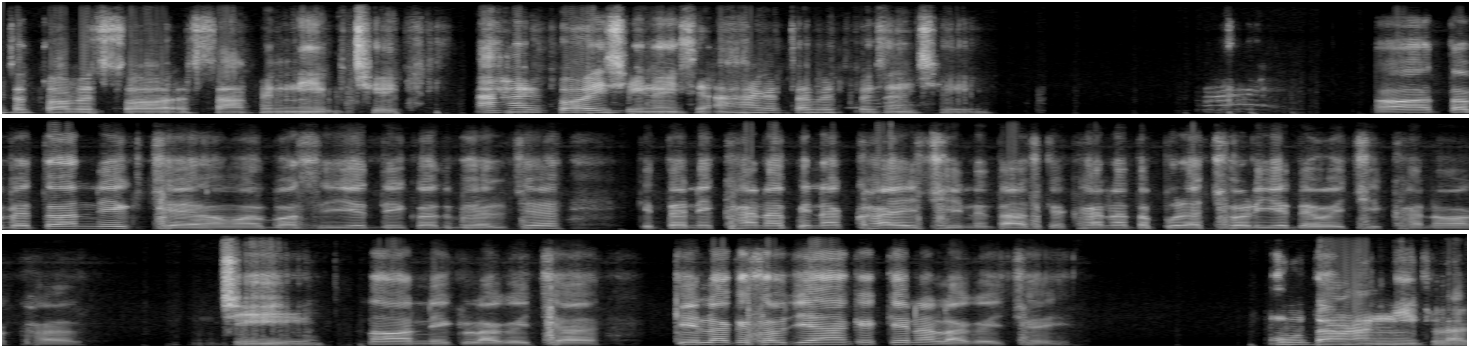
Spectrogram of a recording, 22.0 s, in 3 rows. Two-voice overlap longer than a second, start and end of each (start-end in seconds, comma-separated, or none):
none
